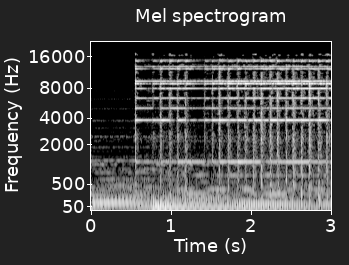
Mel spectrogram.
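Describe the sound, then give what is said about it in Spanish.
A small hand bell, rung beside the listener's left ear, starts ringing abruptly and keeps jingling rapidly and steadily, bright metallic peals very close and fairly loud, with no voices. “Voy a hacer sonar una campana junto a tu oído izquierdo.”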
